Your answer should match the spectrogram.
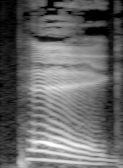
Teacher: notice how I stretch out the I in the word pig. Pig. It's not like the E in beef, but it's an I.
